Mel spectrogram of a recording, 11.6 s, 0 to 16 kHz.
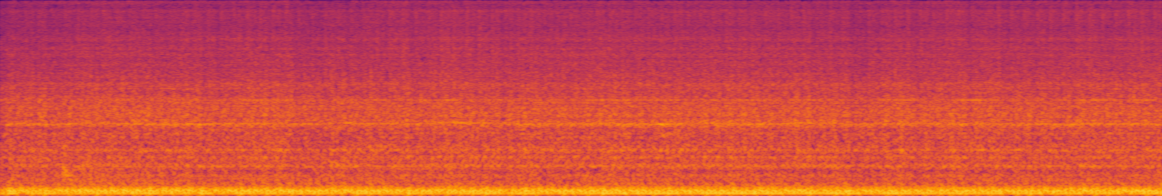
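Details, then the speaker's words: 1959 Chevy El Camino V8, first start after repairs, cold, water temp just rising, good oil pressure: steady, even idle with faint rhythmic tapping, no misfire, getting better. "And that noise I heard was more in this area, and it's actually getting uh better. It's not as bad."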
